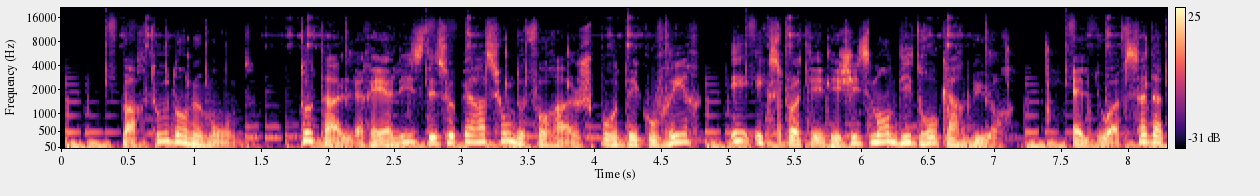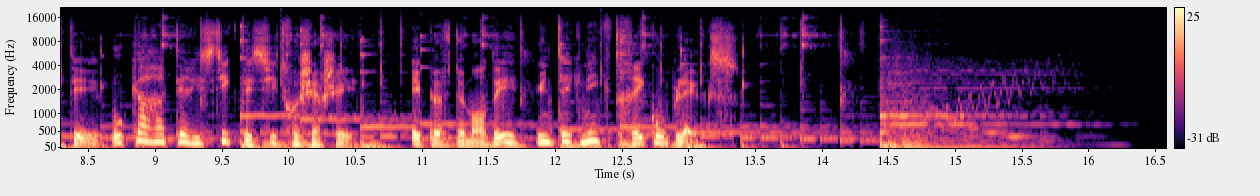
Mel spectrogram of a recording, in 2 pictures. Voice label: french others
